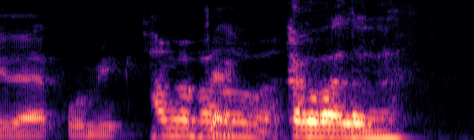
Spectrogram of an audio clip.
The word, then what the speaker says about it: Tagovailoa: Tagovailoa. Tagovailoa. Do you guys practice that? Because it doesn't seem like that's how you say it.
